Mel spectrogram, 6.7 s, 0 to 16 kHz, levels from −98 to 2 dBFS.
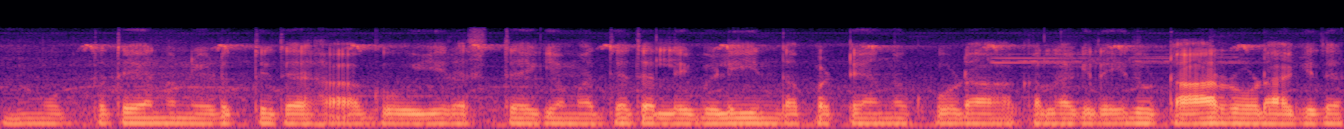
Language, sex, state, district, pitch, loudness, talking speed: Kannada, male, Karnataka, Shimoga, 110 Hz, -21 LUFS, 135 wpm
